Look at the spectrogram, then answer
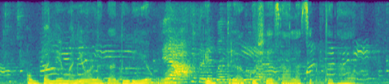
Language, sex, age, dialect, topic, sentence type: Kannada, female, 18-24, Dharwad Kannada, banking, question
